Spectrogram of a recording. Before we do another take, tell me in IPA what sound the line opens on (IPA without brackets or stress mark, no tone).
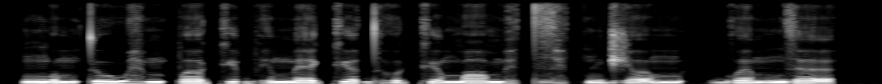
ŋʷ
